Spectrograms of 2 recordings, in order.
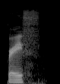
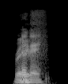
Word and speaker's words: Ralph: I think he pronounces it Ralph Fiennes. – Okay. Rafe. – Rafe. Okay.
